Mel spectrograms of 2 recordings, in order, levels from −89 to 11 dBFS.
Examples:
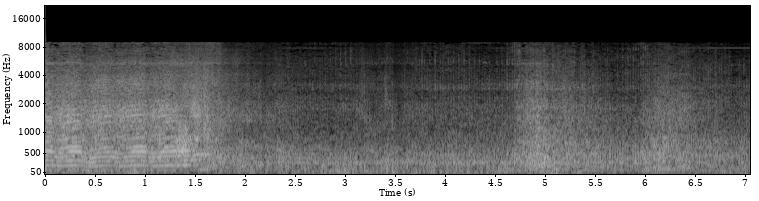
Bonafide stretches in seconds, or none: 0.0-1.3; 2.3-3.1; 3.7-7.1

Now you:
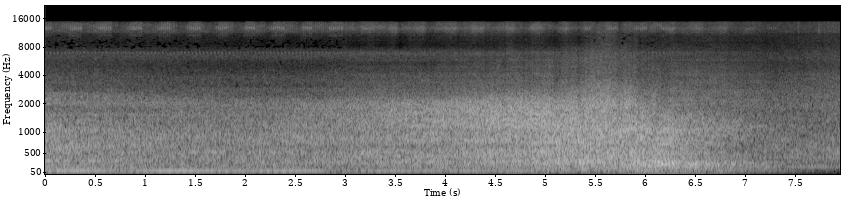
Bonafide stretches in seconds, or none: 0.0-3.0; 5.4-6.2; 7.2-8.0

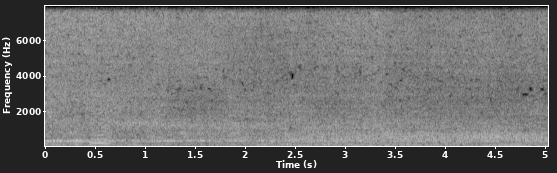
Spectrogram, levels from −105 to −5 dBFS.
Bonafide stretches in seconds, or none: 0.0-5.0

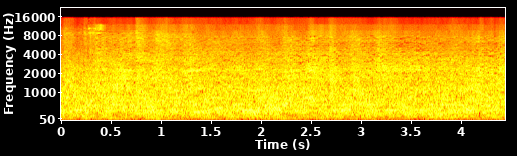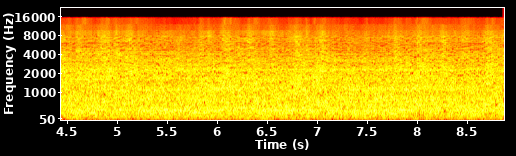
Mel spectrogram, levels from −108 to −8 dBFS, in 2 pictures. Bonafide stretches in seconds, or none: 0.0-0.5; 4.2-8.9

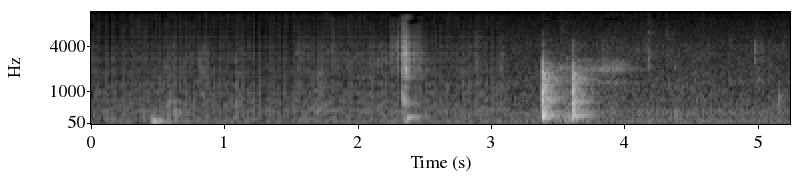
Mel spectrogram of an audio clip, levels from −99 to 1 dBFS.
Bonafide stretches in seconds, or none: 3.1-5.2

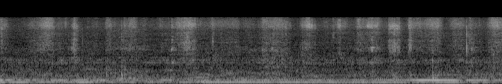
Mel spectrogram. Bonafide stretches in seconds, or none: 0.0-5.0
